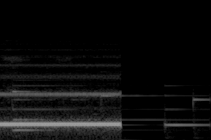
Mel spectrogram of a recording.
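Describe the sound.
Telephone ringing tone of an outgoing call waiting to be answered: a steady, loud buzzing tone for almost two seconds, a short silence, then the tone starts again.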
